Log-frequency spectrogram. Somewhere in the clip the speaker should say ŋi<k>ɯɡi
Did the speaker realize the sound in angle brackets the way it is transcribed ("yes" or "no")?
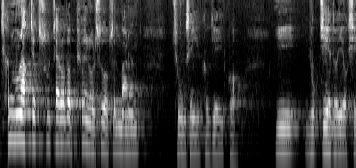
yes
